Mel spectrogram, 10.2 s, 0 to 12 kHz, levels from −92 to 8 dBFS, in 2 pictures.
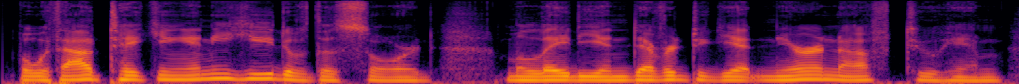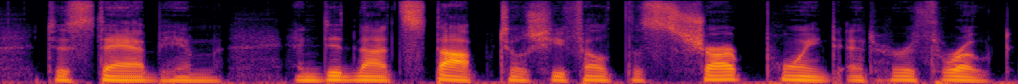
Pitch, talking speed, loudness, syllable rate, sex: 105 Hz, 190 wpm, -21 LUFS, 4.5 syllables/s, male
